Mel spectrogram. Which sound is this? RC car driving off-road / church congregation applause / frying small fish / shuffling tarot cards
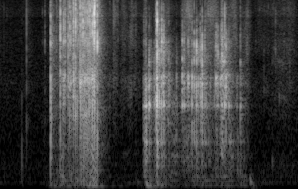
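shuffling tarot cards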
